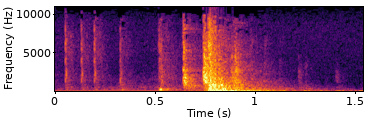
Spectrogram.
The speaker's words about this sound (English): then it closes. So you can't, if you want the loo in the middle of the night, you can't go in there quietly, because the door will bang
